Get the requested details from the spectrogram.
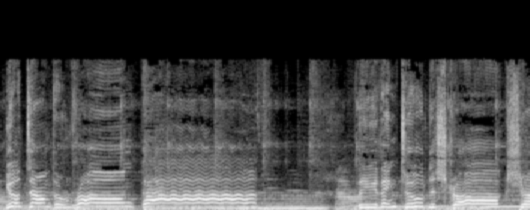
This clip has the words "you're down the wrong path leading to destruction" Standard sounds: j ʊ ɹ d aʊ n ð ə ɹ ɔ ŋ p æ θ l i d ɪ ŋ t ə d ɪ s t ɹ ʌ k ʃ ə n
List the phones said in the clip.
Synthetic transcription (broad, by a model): j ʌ d aʊ n ð ə ɹ ɔ ŋ p æ θ l i d ɪ ŋ t ə d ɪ s t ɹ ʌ k ʃ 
